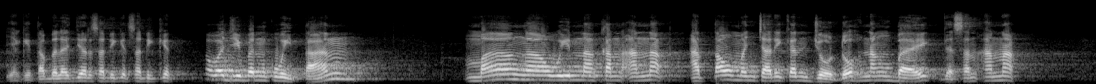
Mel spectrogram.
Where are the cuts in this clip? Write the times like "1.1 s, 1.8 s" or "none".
2.1 s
